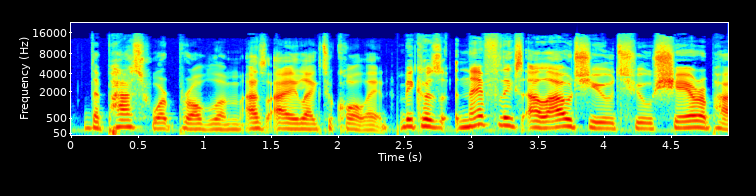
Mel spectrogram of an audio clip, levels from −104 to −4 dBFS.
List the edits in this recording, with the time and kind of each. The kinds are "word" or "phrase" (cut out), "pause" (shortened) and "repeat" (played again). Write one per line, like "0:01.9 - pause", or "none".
none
